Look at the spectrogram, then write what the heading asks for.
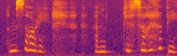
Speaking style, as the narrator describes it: Lark tearfully apologized

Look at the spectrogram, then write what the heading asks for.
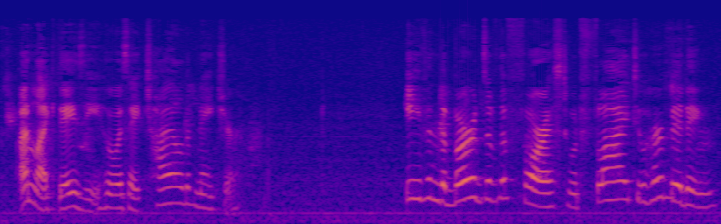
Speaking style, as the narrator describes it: cooed Aunt Celia

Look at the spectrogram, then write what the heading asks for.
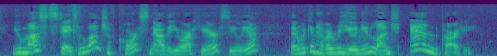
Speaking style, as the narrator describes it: Bagthorpe tried to create a more cordial atmosphere by exclaiming

